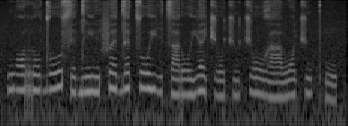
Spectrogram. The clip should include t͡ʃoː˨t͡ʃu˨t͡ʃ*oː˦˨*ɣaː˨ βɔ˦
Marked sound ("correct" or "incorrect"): correct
